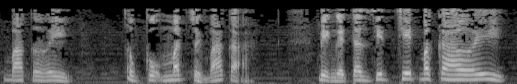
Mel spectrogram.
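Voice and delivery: high-pitched tearful wail; choked sobbing. A narrator's reading. Daughter tells village head her father was killed, sobbing. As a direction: draw out the last cry in anguish. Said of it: "Cô Thủy liền nấc lên".

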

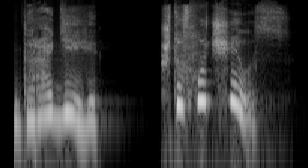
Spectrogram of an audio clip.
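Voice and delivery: rising, startled question; alarmed. A narrator's reading. Melanie runs in to the crying women, alarmed. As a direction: rush in alarmed.

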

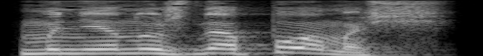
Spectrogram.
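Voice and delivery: urgent high-pitched cry, little added volume. A narrator's reading. Youth brings friends news of a kidnapping, crying out. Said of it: "закричал он".

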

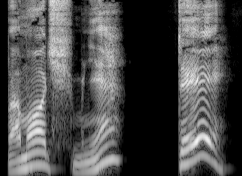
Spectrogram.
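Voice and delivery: scoffing, slow then sharp; irritated snort. A narrator's reading. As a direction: sneer it in disbelief. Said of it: "раздражённо фыркнул он".

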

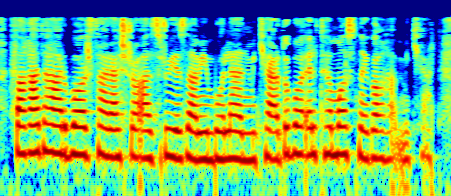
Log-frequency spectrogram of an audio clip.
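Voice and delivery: usual speaking voice

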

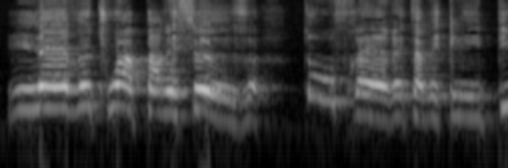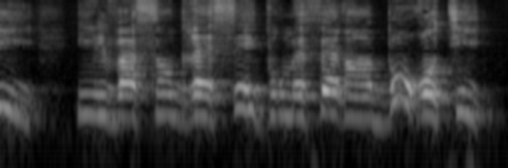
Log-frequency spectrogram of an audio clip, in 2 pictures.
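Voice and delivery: loud, high, savage witch barking orders; fierce witch voice. Acted. Witch ordering Marguerite out of bed, fierce shout. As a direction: snarl it like a cruel witch waking her slave. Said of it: "d'une voix farouche".

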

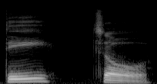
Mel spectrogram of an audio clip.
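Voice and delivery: Di-zo-to-ti drawn out slowly, each syllable separate; slow careful model of Di-zo-to-ti; slow demonstration. Shown as a demonstration. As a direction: say Di-zo-to-ti slowly for the learner.

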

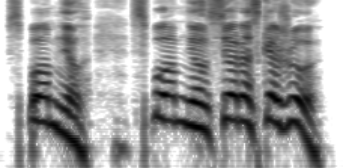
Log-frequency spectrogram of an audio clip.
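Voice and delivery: отчаянный вопль, высоко и громко; вопить в панике, нарастая; истошный вопль. A narrator's reading. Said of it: "истошно завопил". (истошно вопя)

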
